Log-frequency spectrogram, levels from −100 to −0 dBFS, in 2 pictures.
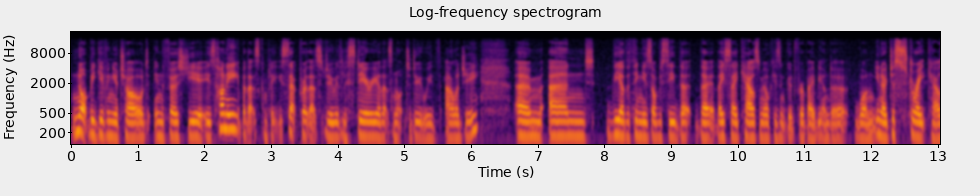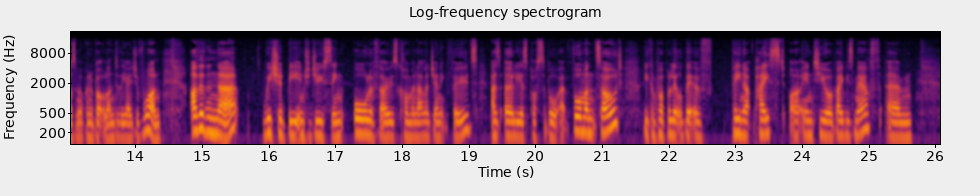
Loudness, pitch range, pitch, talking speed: -28 LUFS, 160-180 Hz, 170 Hz, 215 wpm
